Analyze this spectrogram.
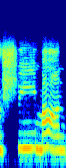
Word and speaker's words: श्रीमान्: नारसिंह सिंह इउ ह सीरस्व और अनुस्वार का इउ नारसिंह वपुष पूरस्व विसर्ग का उच्चारण आधा श नारसिंह वपुष श्रीमान श्री दीर्घ और न आधा श्रीमान।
